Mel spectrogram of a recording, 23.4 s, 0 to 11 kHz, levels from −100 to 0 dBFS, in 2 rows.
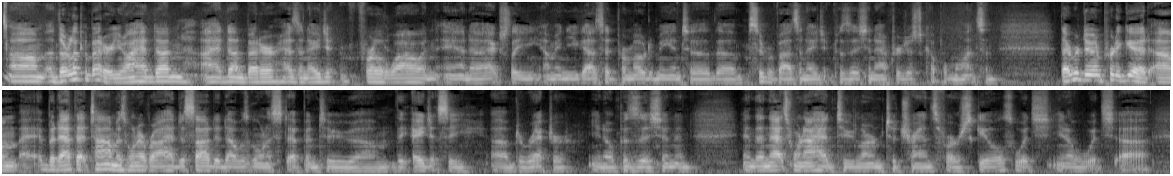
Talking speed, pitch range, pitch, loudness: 225 wpm, 100-115 Hz, 105 Hz, -31 LUFS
